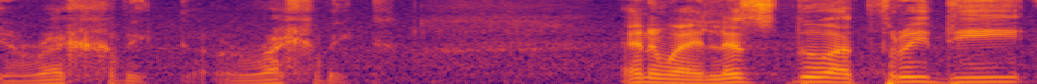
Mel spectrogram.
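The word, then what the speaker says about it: Reykjavík: I don't think you pronounce the J. Reykjavik.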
